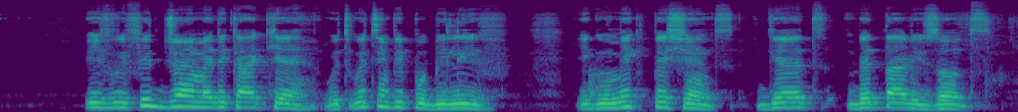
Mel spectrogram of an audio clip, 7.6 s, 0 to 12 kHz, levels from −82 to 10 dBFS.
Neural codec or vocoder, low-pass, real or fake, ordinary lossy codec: none; none; real; none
